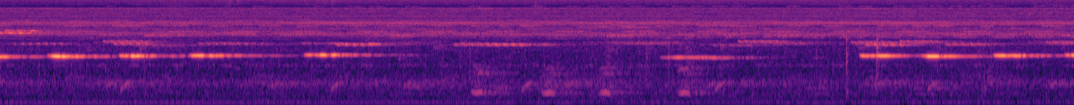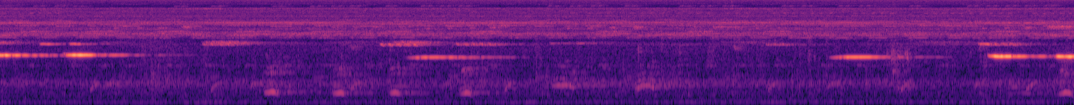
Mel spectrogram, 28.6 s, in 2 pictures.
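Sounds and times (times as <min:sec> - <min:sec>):
Bartlett's tinamou whistling: 0:00.0 - 0:05.4, 0:08.8 - 0:10.2, 0:11.3 - 0:16.4, 0:19.5 - 0:21.1, 0:25.3 - 0:28.6.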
